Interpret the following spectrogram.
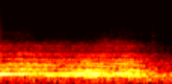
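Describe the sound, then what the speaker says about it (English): Trains rolling by a nearby train yard, a continuous tonal rumble with a horn-like drone that holds steady and loud throughout before easing slightly at the end. "I'm really sorry, guys, with the trains in the background"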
